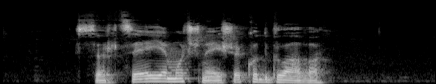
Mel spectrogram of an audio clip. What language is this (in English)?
Slovenian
